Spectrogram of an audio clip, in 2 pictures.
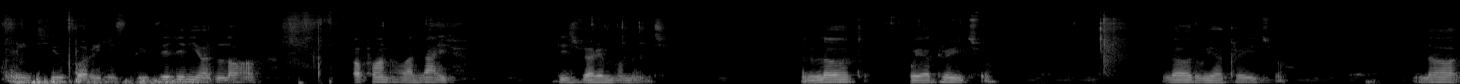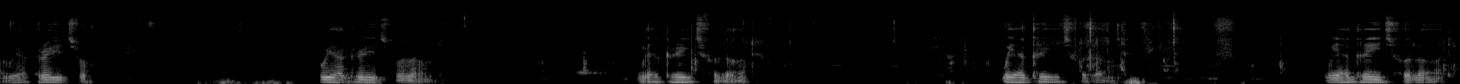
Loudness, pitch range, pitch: -38 LUFS, 100-110 Hz, 105 Hz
